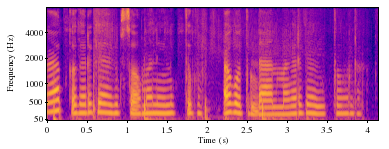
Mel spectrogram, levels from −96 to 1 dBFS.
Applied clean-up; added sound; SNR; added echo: neural mask model RNNoise.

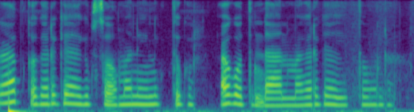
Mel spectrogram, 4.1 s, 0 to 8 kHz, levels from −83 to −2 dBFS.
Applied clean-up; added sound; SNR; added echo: none; none; none; none.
